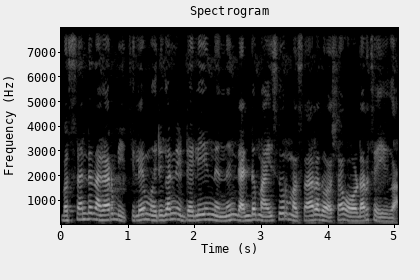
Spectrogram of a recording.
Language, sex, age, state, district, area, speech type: Malayalam, female, 45-60, Kerala, Thiruvananthapuram, rural, read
